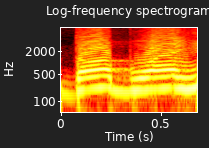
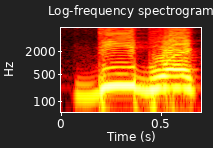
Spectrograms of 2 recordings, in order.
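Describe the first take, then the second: First: 'The' is said with a short 'uh' vowel. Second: 'The' is said with a long 'ee' vowel. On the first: The speaker calls it right. "द boy ही क्यों" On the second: The speaker calls it wrong. "दी boy क्यों नहीं?"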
